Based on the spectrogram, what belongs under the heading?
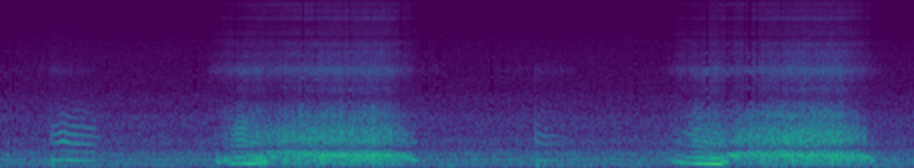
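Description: Long, rough snores on the in-breath, each lasting about two seconds, with a quieter out-breath between them. Steady background hum.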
